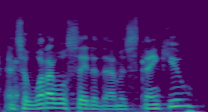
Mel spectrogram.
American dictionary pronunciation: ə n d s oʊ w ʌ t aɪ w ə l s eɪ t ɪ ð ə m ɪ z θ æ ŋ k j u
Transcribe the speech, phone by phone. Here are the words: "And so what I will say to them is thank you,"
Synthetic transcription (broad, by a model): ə n s oʊ w ʌ t aɪ w ə l s eɪ t ɪ ð ə m ɪ z θ æ ŋ k j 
